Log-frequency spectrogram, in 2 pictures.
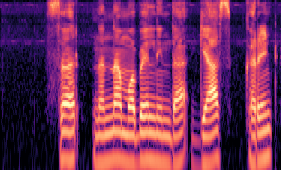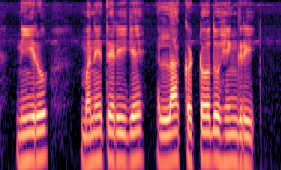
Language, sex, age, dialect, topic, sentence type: Kannada, male, 25-30, Dharwad Kannada, banking, question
